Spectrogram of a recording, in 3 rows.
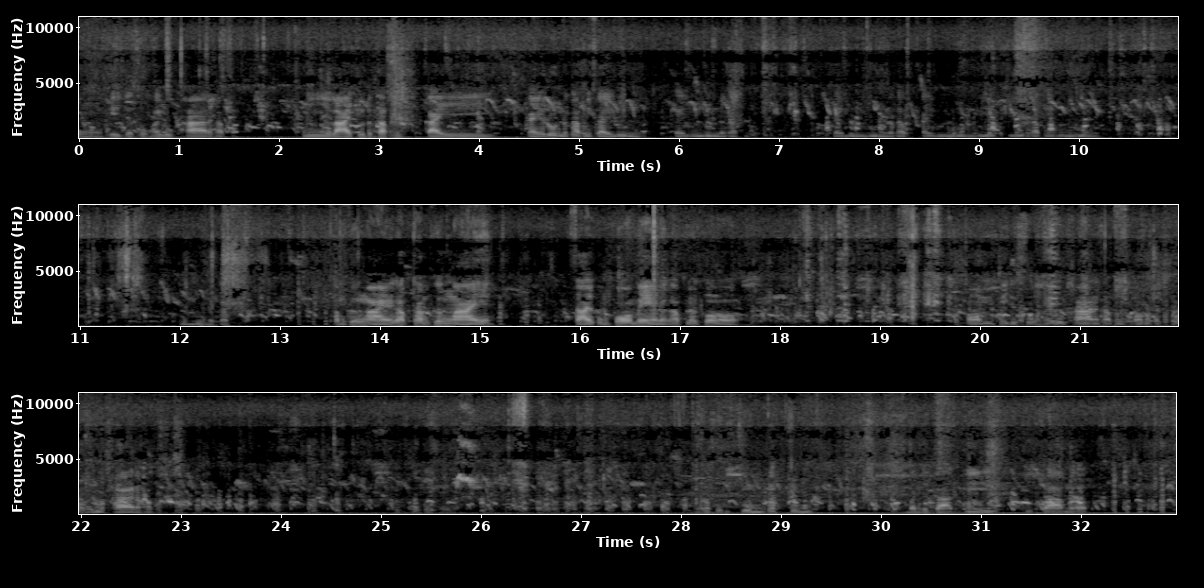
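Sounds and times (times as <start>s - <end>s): young roosters clucking: 0.0s - 32.9s.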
